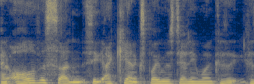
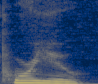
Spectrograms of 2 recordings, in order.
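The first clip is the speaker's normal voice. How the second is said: mock self-pitying, sorry-for-yourself voice; 3 semitones higher than usual. Retelling what an inner voice said to them: imitating a self-pitying voice. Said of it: "This self-pity".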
